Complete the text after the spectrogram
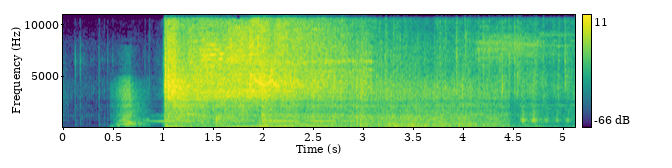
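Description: Electric energy crackles and booms.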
